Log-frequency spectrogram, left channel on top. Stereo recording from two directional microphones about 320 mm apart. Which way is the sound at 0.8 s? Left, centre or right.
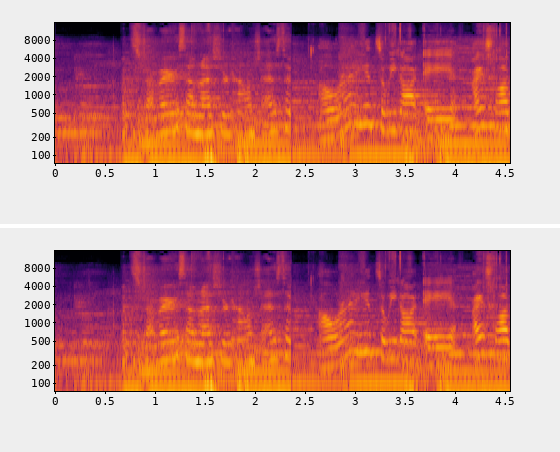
Centre.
